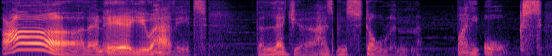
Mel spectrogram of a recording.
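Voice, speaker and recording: Stern commanding lord, deliberate, rough husky tone, animated intonation, game cutscene. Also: male voice, sits low, no room sound, faint music behind, full character voice. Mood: measured, knowing. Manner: authoritative, deliberate. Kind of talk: video game cutscene acting.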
